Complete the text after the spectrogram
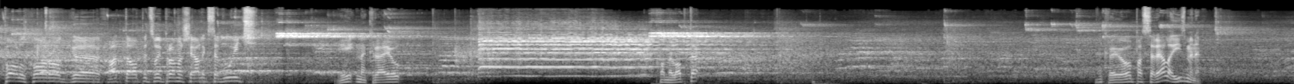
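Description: Young players shout to each other across the court.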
